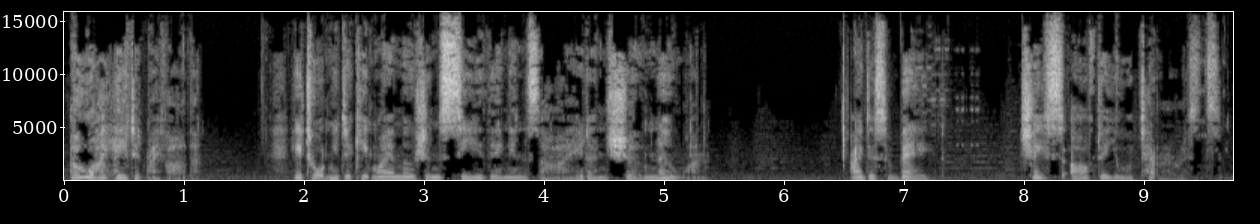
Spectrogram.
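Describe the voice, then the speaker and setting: A very low female voice for a video game villain. She is an imperious Sith heiress who gives orders with seething control. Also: expressive, measured pace, gravelly, a little mellow, faint music behind. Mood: seething, commanding. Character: imperious Sith lord's daughter, seething and commanding.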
